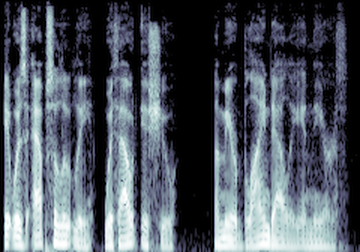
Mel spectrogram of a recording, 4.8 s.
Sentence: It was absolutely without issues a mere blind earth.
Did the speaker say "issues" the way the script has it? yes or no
no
